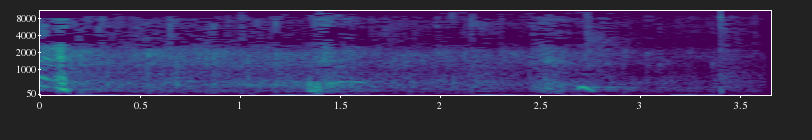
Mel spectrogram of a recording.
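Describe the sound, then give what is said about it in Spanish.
A crowd claps steadily for a few seconds in applause to God, a dense, continuous patter of many hands, with a few voices calling out briefly over the applause. “¿Cuántos damos un aplauso a Dios por estos temas tan maravillosos?”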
